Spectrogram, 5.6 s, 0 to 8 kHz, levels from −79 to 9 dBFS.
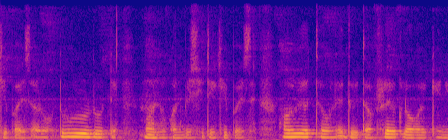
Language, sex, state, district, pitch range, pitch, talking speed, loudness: Nagamese, female, Nagaland, Dimapur, 165-200 Hz, 180 Hz, 170 wpm, -17 LUFS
